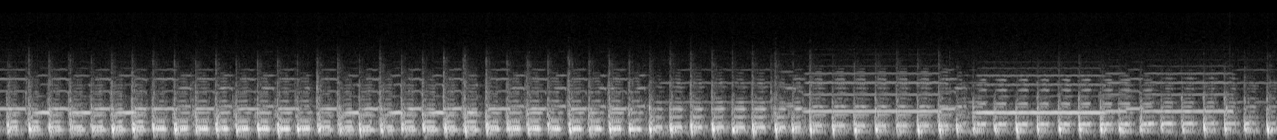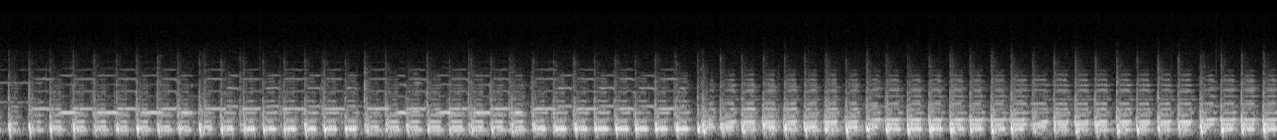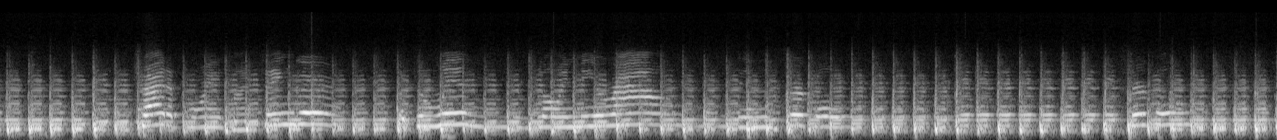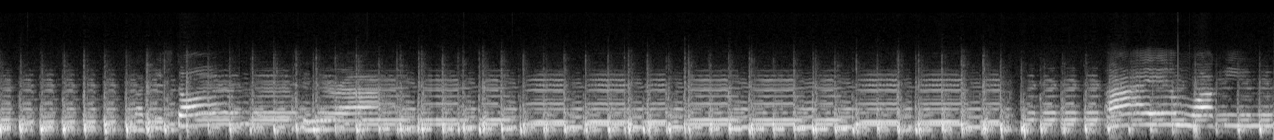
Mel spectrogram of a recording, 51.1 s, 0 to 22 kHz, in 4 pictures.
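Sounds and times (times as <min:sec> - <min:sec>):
keyboard playing repeated chords: 0:00.0 - 0:51.0
person singing: 0:26.5 - 0:34.5, 0:35.1 - 0:37.8, 0:39.6 - 0:42.8, 0:48.7 - 0:51.0.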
